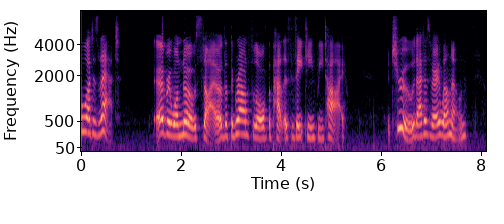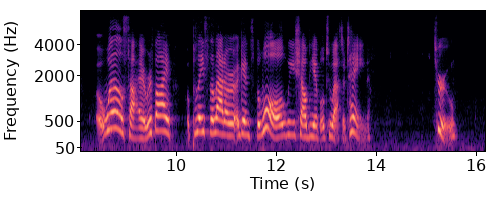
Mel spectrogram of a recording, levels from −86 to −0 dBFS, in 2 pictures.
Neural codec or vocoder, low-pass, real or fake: none; 7.2 kHz; real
